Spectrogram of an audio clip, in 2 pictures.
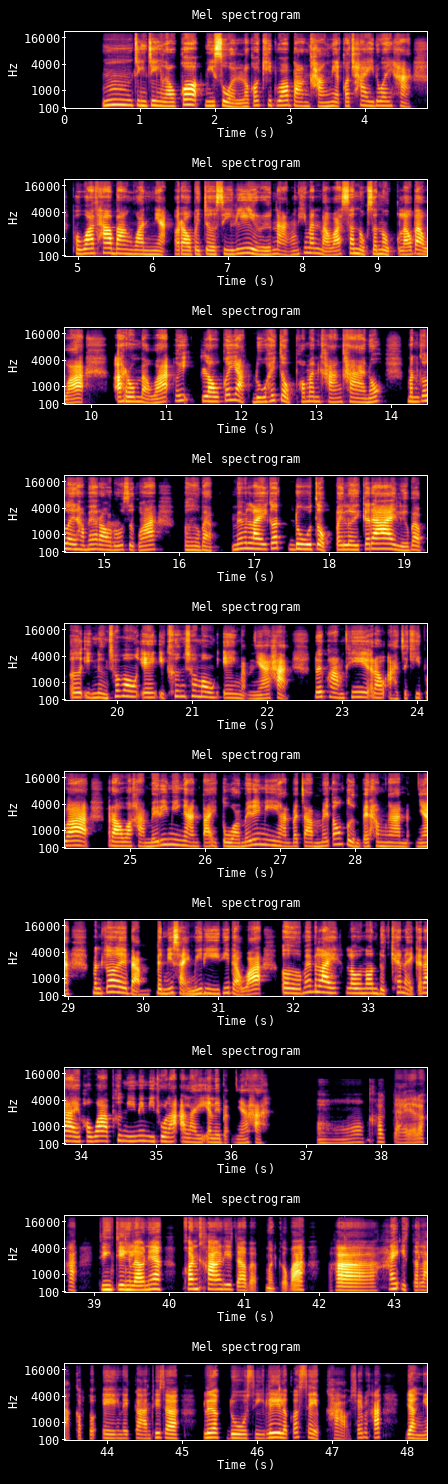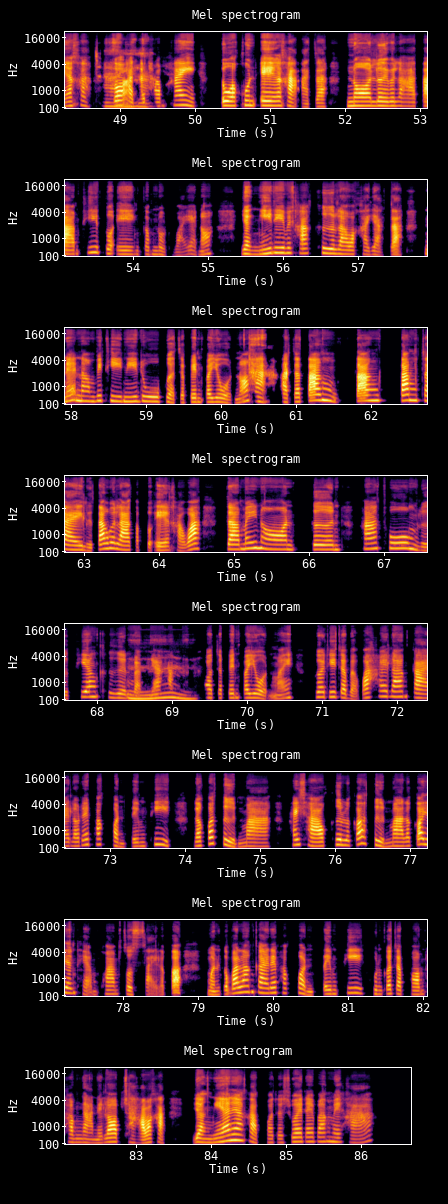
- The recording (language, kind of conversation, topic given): Thai, advice, ฉันควรทำอย่างไรดีเมื่อฉันนอนไม่เป็นเวลาและตื่นสายบ่อยจนส่งผลต่องาน?
- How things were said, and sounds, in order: other background noise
